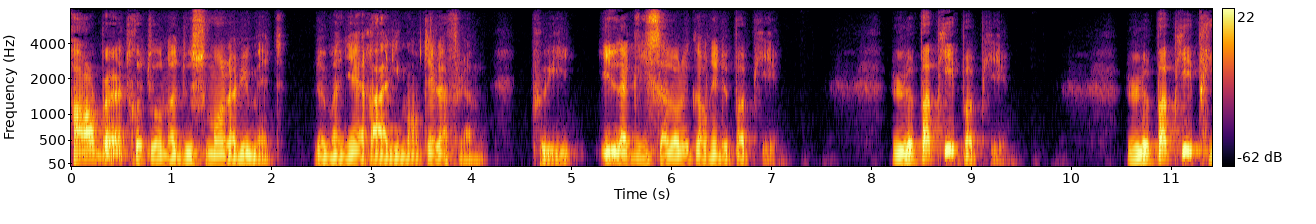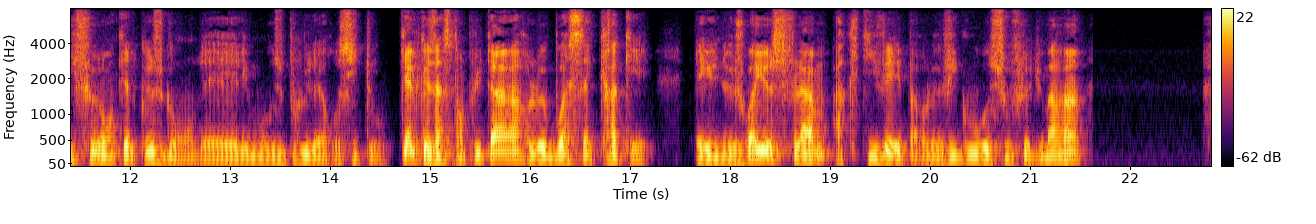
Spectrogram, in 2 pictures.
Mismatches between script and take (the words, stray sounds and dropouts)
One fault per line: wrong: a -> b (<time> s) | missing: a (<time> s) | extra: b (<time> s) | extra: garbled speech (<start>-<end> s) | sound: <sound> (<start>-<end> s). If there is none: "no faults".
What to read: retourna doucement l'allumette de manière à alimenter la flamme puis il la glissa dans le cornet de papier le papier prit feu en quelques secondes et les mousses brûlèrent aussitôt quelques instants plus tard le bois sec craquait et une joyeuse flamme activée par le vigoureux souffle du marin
extra: papier le papier (8.8 s)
